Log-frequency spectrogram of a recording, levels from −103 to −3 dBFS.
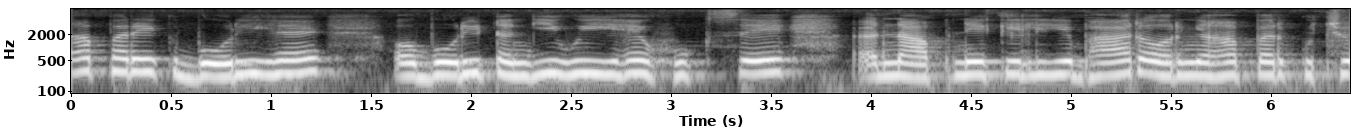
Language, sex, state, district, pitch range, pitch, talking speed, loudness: Hindi, female, Chhattisgarh, Raigarh, 230-255 Hz, 240 Hz, 195 wpm, -14 LUFS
